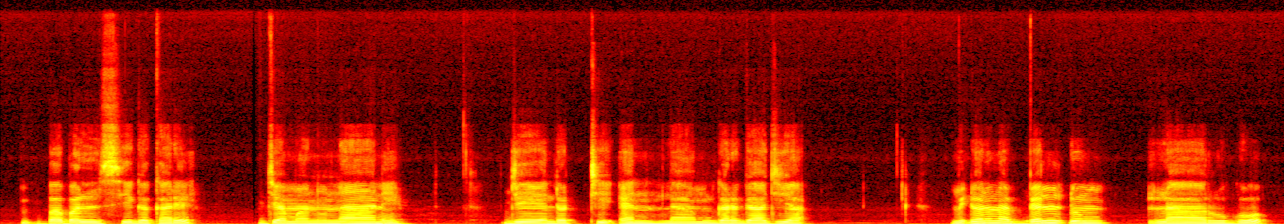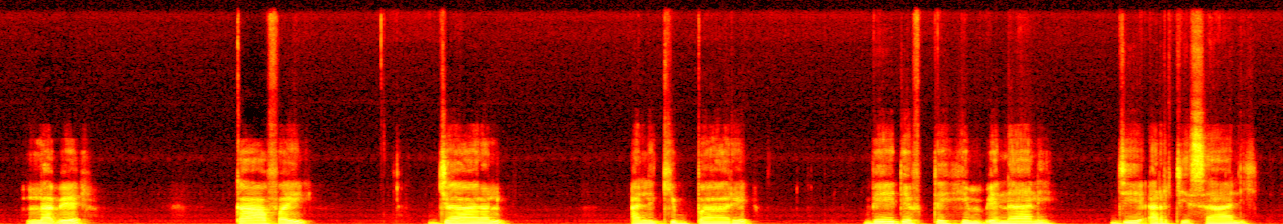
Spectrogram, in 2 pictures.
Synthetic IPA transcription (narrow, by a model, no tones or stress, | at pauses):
babalsiɡakaɾɛ | d͡ʒamanunanɛ | d͡ʒɛndotːiʔɛnlaːmuɡaɾɡad͡ʒija | miɗɔnanabelɗum | laɾuɡɔ | laɓɛ | kaːfaj | d͡ʒaɾal | ʔalkibːaːɾɛ | bɛdɛftɛhimɓɛnanɛ | d͡ʒɛʔaɾtisaːli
